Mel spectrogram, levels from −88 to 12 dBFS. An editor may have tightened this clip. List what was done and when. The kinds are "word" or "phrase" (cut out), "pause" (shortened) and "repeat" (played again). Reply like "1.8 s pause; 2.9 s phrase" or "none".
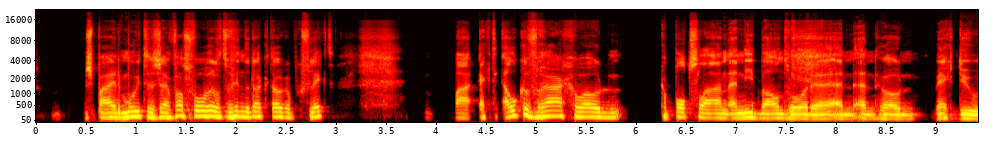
none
